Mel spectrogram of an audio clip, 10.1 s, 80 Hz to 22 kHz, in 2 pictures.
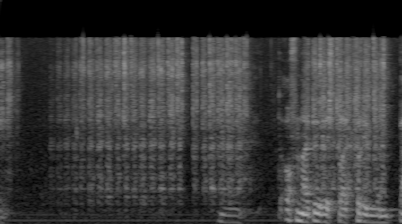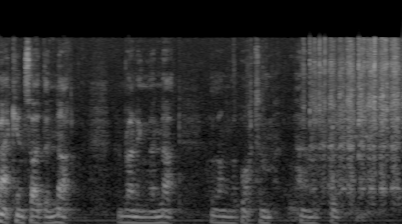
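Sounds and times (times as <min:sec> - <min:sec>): screws rubbed on abrasive paper: 0:00.0 - 0:03.2, 0:03.8 - 0:04.9, 0:08.8 - 0:10.0.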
